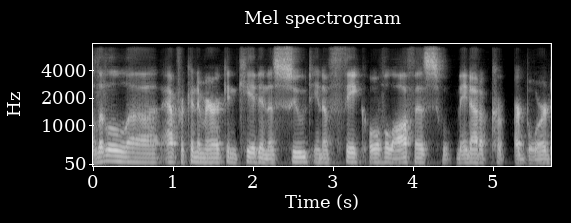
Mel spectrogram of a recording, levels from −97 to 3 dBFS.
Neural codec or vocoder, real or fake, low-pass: codec, 16 kHz, about 1 kbps, DyCAST, with the encoder's durations; fake; 7.2 kHz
